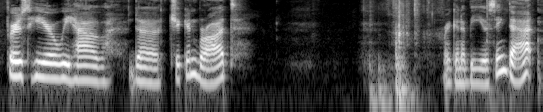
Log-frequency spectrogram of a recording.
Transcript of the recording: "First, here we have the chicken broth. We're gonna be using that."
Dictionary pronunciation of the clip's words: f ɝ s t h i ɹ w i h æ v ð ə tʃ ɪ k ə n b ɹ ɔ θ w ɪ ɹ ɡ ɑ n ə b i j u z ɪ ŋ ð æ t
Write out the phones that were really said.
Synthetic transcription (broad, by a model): f ɝ s t h i ɹ w i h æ v ð ə tʃ ɪ k ə n b ɹ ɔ t w ɪ ɹ ɡ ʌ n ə b i j u z ɪ ŋ ð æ t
